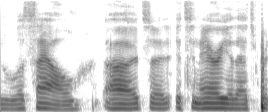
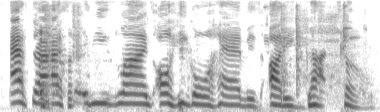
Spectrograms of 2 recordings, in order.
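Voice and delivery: arrogant battle rapper; 8 semitones higher, 3 dB quieter than usual. Retold or imitated. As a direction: gloat over the opponent. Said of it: "he be like".

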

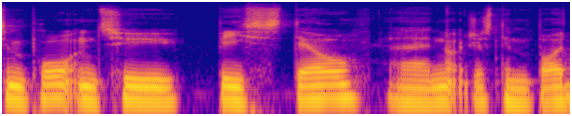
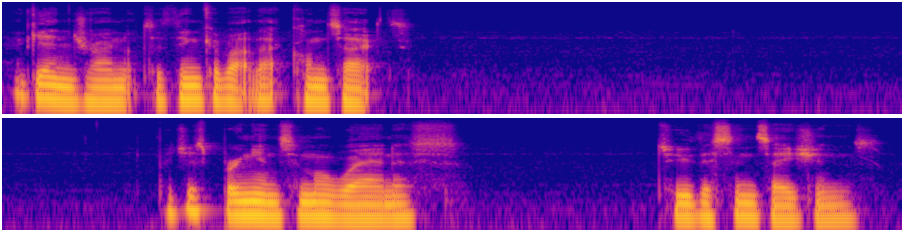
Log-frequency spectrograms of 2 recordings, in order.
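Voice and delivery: unhurried meditation voice with long pauses; guided meditation. Real, not acted. Host guiding listeners through a breathing meditation, calm and unhurried. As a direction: guide calmly in short, evenly pitched phrases, leaving space for breath.

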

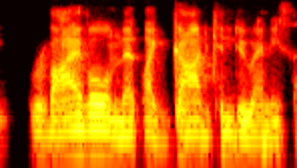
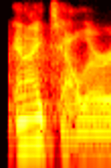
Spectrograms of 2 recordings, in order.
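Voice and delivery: usual speaking voice

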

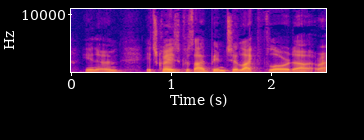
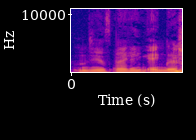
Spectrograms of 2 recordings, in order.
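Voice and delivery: lightly mocked higher-pitched questioning voice; silly Becky; 5 semitones higher than usual. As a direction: imitate a clueless party guest's surprised question. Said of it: "silly little Becky with the good hair".

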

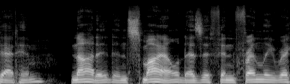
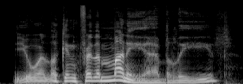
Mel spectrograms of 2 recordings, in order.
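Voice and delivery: lightly polite, lifted then dropping away; everyday politeness; 6 semitones higher than usual. A narrator's reading. Visitor addresses the terrified Markheim, with casual politeness. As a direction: make it a courteous, matter-of-course remark. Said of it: "in the tones of everyday politeness".

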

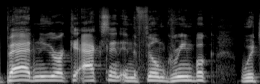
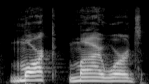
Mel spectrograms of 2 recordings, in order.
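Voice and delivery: slow emphatic; much slower than usual. Real, not acted. Confident prediction.

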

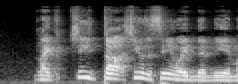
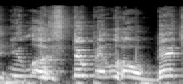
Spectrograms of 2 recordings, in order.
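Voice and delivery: higher, laughing furious insult; mock angry mom; 10 semitones higher, 4 dB louder than usual. Mom cussing out the clerk, mock furious. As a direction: hurl the insult, half laughing. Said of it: "She was like".

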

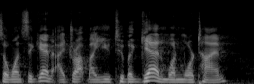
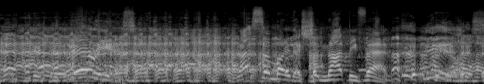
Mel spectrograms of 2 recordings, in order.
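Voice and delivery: slow, loud laughing delivery; can barely get it out for laughing; loud, slow words through real laughter; 6 semitones higher, 8 dB louder, much slower than usual. Real, not acted. Laughing about friend's photos.

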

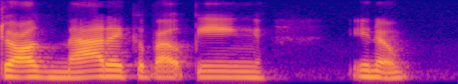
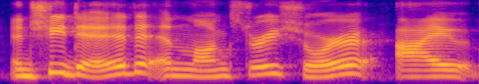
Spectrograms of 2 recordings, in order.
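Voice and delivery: ordinary talk, nothing marked

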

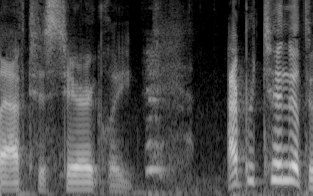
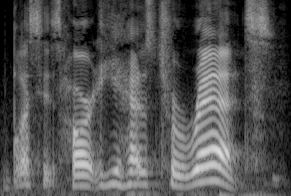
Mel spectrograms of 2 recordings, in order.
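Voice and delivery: prissy pity; 8 semitones higher, 3 dB louder, slower than usual. Retold or imitated.

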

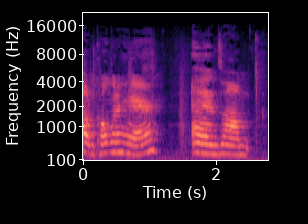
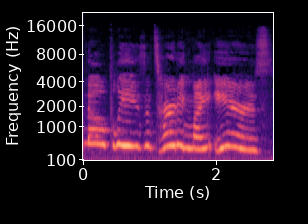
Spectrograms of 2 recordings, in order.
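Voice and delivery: put-on much higher child voice, slow and pleading; mock whiny child, drawn out; little daughter begging; 12 semitones higher, 4 dB louder, much slower than usual. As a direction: plead like a kid whose ears hurt. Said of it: "She's like".

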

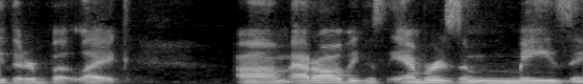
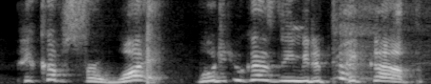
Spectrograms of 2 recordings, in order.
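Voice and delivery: high, louder retold disbelief, quick at the end; shocked; 7 semitones higher, 4 dB louder than usual. Player retelling being asked to do pickups, shocked. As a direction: reenact baffled surprise with a laugh creeping in. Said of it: "I was so shocked".

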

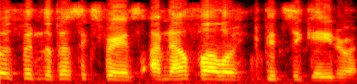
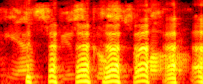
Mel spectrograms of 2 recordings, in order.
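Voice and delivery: Mary Poppins manner; 4 semitones higher, 6 dB louder than usual. Retold or imitated. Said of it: "a little bit of Mary Poppins".

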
